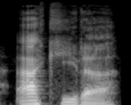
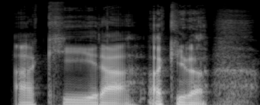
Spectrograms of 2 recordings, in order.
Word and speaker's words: Akira: it versus how you're actually supposed to pronounce it. Yeah. Because everyone says Akira, but it's Akira. Akira.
